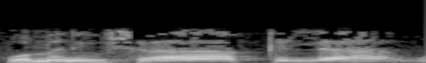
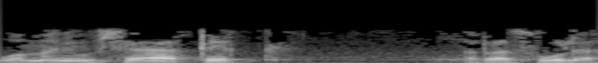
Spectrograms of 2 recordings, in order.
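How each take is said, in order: First: يشاق with merged doubled qaf, recited slowly and higher; Quranic recitation. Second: يشاقق with both qafs split apart; Quranic recitation. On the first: Teacher reciting the verse again to illustrate merging. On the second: Teacher reciting the verse's unmerged form. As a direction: recite يشاقق with the double qaf separated. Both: Shown as a demonstration. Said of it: "مثلت بالآية القرآنية".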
